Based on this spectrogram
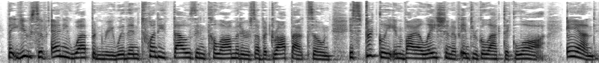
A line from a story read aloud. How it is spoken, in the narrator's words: she shouted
